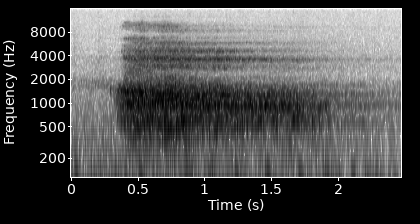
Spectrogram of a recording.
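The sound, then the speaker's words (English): A single deep breath taken during an emotional tapping exercise, a soft airy rush that starts abruptly, holds for about two seconds, then tapers away gently, quiet and alone without speech. “We're going to go to the top of the head, taking a deep breath in and letting it go.”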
